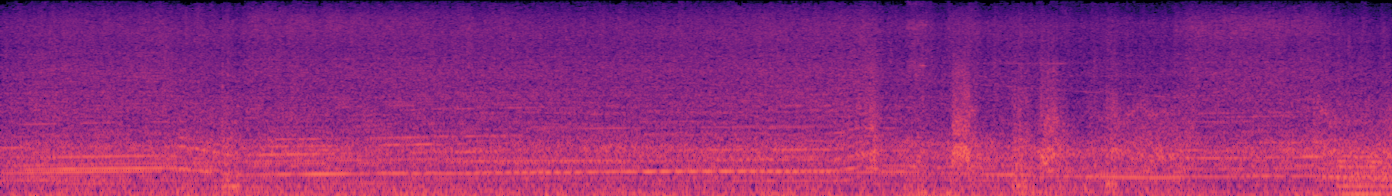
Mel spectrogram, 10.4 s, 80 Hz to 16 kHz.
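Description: A car engine revs hard in the racing game Shift 2 Unleashed, a steady loud drone with rising and falling pitch and sharp gear-shift blips near the end, with no talk.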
